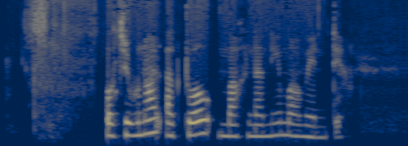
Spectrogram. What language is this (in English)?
Galician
